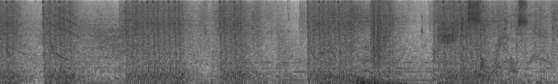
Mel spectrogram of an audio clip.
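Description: Sustained automatic assault rifle fire in Halo: Combat Evolved, dense bursts of rapid shots that run almost continuously with brief pauses, loud and close, mixed with game effects.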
